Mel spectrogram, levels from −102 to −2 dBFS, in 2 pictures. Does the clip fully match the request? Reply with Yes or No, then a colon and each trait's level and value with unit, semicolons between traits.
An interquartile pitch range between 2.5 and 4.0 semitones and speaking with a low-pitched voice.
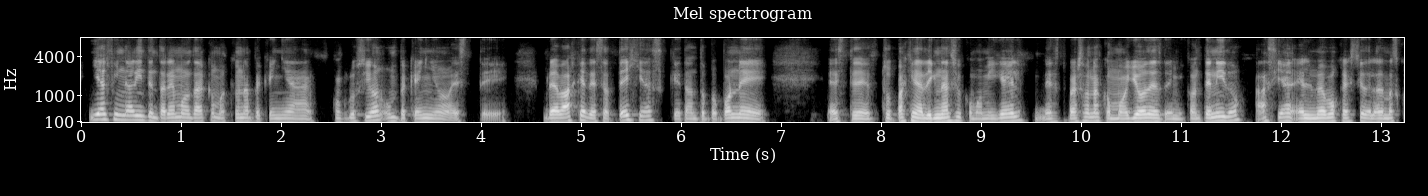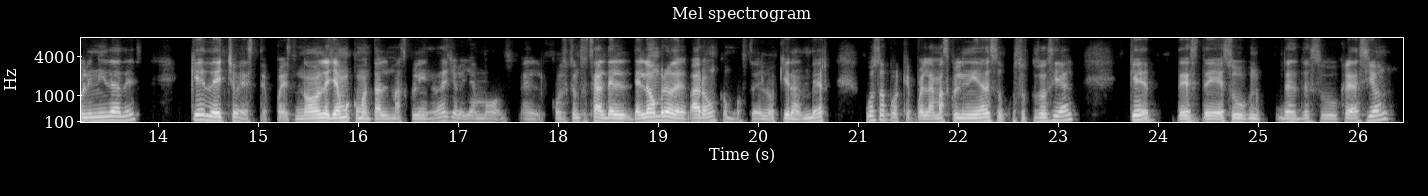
Yes: average, 3.0 semitones; low, 120 Hz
